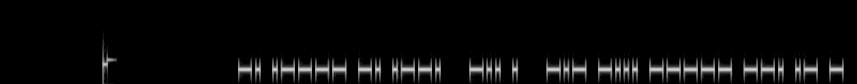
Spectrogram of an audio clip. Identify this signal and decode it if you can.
Morse code, heard as a keyed tone, about 28 wpm, 700 Hz. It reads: N1NP DE KB0GAT
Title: USA Callsign DE Callsign 28wpm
